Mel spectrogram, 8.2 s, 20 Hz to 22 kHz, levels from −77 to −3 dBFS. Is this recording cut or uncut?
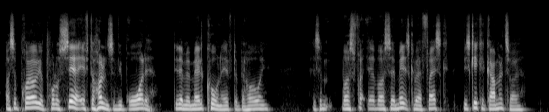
uncut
